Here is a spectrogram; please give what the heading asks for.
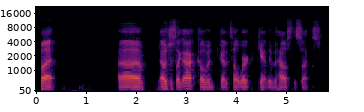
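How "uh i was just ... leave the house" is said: usual speaking voice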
